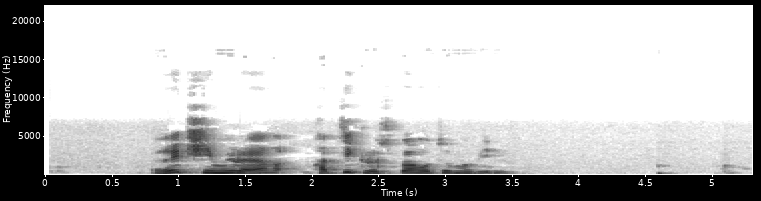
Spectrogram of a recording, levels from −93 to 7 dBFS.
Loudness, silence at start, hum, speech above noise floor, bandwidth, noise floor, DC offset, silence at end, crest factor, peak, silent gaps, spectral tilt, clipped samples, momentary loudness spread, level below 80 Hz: -14 LUFS; 0.8 s; none; 52 dB; 7.8 kHz; -67 dBFS; under 0.1%; 0.7 s; 16 dB; -2 dBFS; none; -4.5 dB/octave; under 0.1%; 14 LU; -60 dBFS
